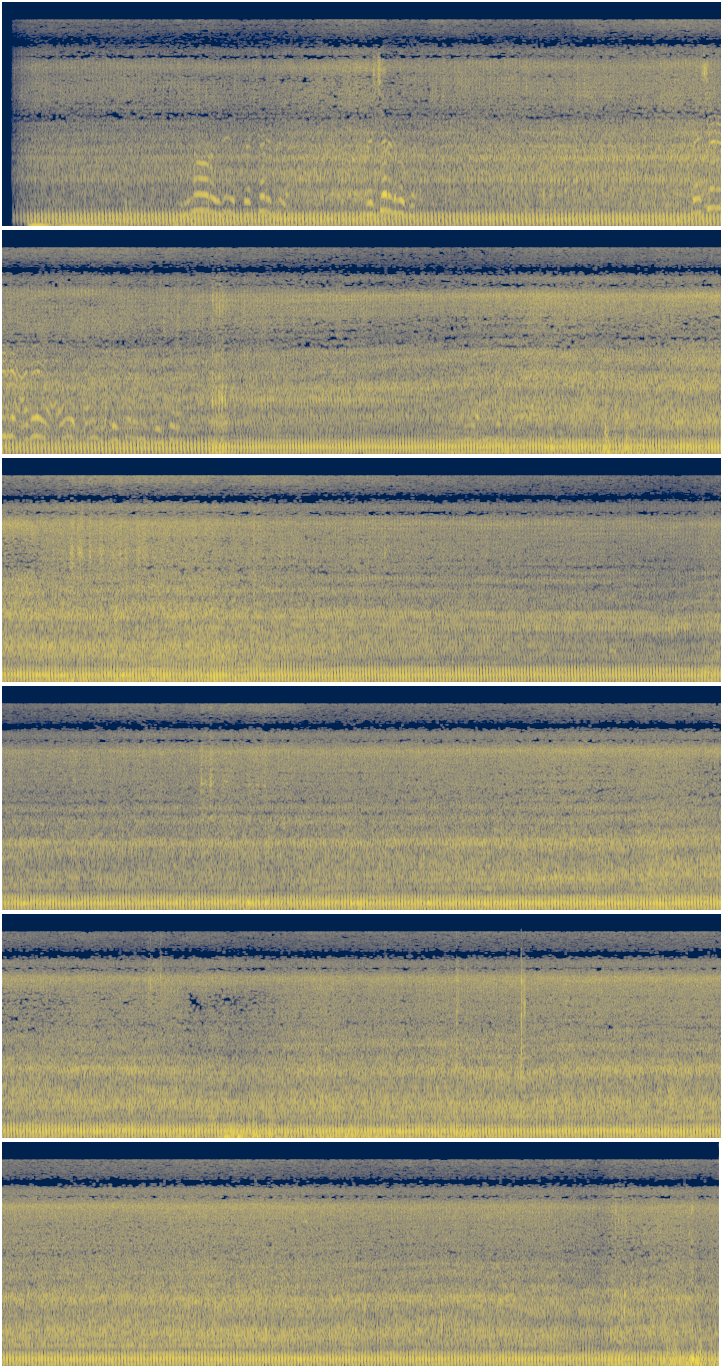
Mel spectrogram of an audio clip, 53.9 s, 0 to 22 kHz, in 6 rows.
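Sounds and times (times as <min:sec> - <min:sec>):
power weeder engine running: 0:00.2 - 0:53.9.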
